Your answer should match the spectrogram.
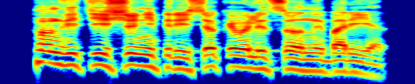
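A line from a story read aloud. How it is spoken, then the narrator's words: Laughing. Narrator (Russian): рассмеявшись, сказал Бокату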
